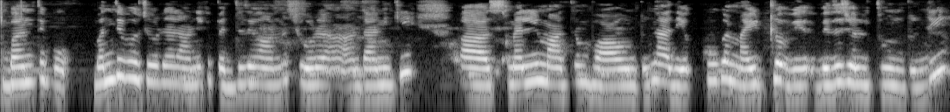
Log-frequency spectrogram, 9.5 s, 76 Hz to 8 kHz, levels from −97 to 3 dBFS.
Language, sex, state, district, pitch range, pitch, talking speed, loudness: Telugu, female, Andhra Pradesh, Chittoor, 230-270 Hz, 245 Hz, 105 wpm, -15 LUFS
